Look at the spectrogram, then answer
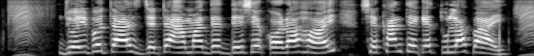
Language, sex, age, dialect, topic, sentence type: Bengali, female, 25-30, Northern/Varendri, agriculture, statement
